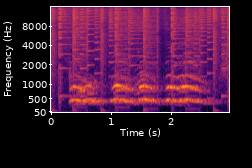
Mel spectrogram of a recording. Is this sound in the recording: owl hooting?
yes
